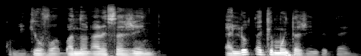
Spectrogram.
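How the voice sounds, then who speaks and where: A man's voice: lowish voice, steady tone, a little fast, a little mellow. Earnest man telling his testimony. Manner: earnest storytelling, quotes others directly. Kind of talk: emotional testimony in conversation.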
